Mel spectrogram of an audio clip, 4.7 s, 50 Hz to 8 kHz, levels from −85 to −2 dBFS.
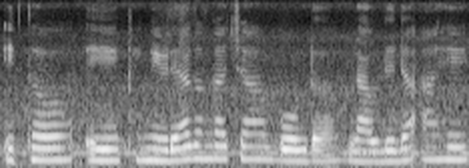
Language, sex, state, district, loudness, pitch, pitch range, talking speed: Marathi, female, Maharashtra, Gondia, -14 LUFS, 200 Hz, 190-215 Hz, 90 wpm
